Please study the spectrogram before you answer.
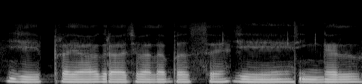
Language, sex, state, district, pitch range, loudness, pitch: Hindi, male, Chhattisgarh, Bilaspur, 115-120 Hz, -21 LUFS, 115 Hz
